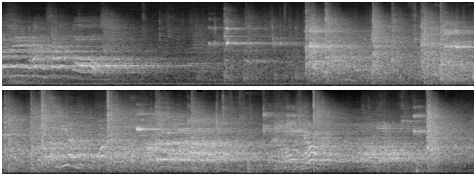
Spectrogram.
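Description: Badminton rally: racket strings striking a shuttlecock in sharp cracks, about one a second from about four seconds in, each hit echoing in a large hall.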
